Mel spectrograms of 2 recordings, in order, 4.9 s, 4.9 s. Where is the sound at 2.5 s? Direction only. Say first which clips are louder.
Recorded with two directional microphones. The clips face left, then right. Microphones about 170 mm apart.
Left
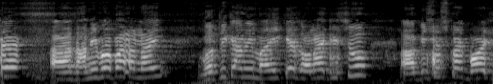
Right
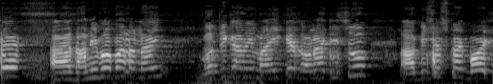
Left 8 dB; 70° left (ahead or behind).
